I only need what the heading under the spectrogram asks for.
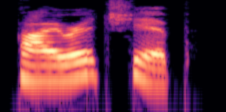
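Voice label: "pirate ship", British English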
